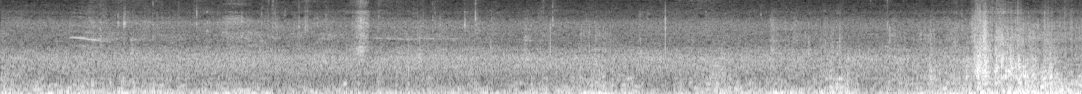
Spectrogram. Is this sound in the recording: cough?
no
